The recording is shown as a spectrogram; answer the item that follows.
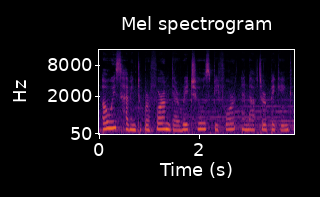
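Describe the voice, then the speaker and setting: A woman narrating a dystopian tale as a solemn storyteller, in measured, scripted literary style. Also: a little high, fairly even intonation, noisy background, lightly acted. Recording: music behind the voice. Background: music.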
